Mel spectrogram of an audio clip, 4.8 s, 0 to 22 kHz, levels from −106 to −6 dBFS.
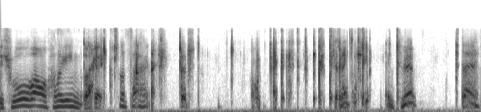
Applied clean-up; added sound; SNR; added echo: neural diffusion model UNIVERSE++.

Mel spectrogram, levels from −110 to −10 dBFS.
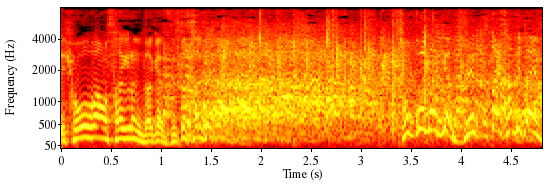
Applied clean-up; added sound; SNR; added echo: none; none; none; none.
